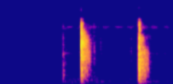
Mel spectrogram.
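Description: Two sharp computer mouse clicks about three quarters of a second apart, with a faint tick just before the first.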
